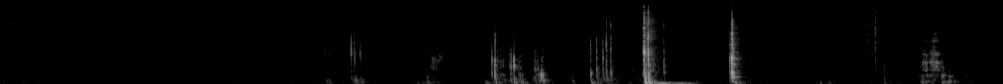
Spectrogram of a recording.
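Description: Scattered clicks and knocks of hands handling a small plastic storage container of embossing powder, being snapped closed and set aside, after a quiet start. A dull thump and a sharp click a little past the middle are the loudest.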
